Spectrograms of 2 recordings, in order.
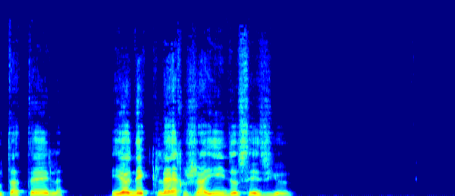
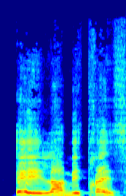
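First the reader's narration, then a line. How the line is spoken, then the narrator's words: Exclaimed. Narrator (French): s'écria Cudjoe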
